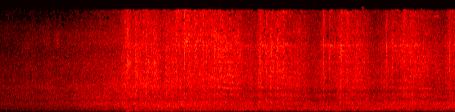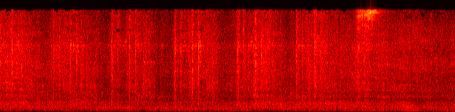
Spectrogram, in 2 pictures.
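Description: Passenger train hauled by an electric locomotive passing close by, its wheels running and clacking over the rail joints. It swells as the locomotive arrives about two seconds in and begins to fade near the end, with a brief high wheel squeal just before.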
